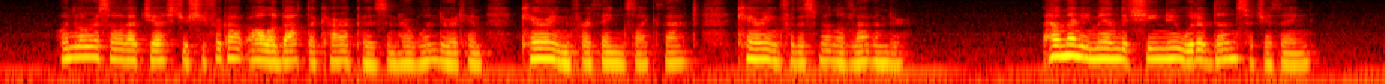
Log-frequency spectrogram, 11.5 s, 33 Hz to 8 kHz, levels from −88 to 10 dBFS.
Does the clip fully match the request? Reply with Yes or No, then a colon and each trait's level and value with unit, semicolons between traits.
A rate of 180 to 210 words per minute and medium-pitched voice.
Yes: average, 195 wpm; medium, 145 Hz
